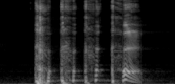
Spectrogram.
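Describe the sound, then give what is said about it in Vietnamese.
A man who had been lying unconscious suddenly breaks into violent coughing: a rapid run of several harsh, chesty coughs in quick bursts, the last one more drawn out and raspy, with no other sound around them. “ông Dũng đang bất tỉnh nhân sự bỗng ho lên sù sụ”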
